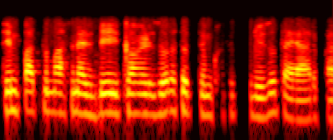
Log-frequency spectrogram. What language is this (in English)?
Kashmiri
